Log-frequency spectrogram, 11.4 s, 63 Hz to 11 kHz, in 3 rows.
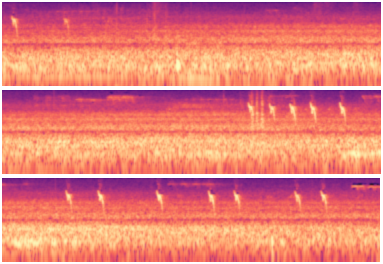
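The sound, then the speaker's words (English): A bird, labelled bird 311, calls with short, sharp, high chirps, one or two at first, then a quick run of repeated notes in the second half, over a steady low rumbling background noise. Recorded at 11:51 a.m. “Recording bird 311 again.”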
